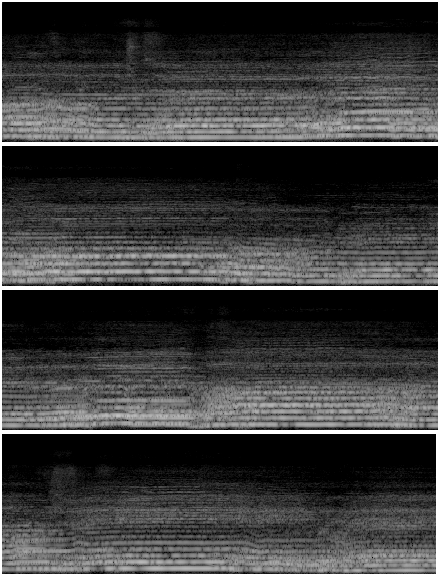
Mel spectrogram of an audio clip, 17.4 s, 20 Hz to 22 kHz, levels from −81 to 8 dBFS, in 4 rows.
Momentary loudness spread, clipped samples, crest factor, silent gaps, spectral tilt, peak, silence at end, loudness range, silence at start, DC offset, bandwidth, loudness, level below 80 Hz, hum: 6 LU; under 0.1%; 14 dB; none; -8 dB/octave; -6 dBFS; 0 s; 3 LU; 0 s; under 0.1%; 12.5 kHz; -22 LUFS; -70 dBFS; none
